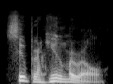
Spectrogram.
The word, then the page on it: Superhumeral: American English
